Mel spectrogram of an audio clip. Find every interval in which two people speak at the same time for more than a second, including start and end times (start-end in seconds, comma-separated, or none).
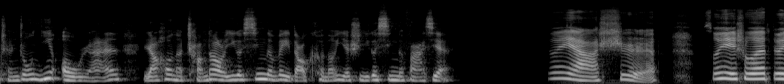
none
